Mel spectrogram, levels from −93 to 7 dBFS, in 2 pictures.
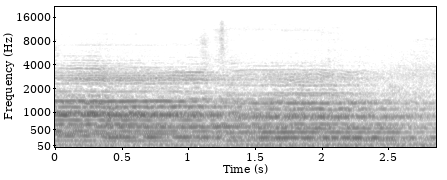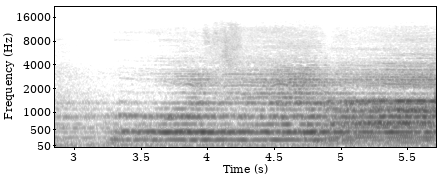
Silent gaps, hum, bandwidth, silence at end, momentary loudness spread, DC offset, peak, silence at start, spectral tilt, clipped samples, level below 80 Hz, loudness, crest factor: none; none; 13 kHz; 0 s; 17 LU; under 0.1%; -16 dBFS; 0 s; -6 dB/octave; under 0.1%; -58 dBFS; -35 LUFS; 20 dB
